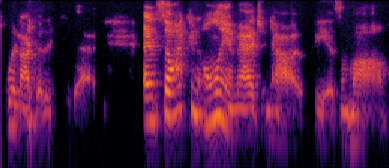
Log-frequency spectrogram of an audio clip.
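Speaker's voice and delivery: hushed unvoiced whisper. Real, not acted. Whispering an aside to the others. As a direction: drop to a breathy whisper.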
